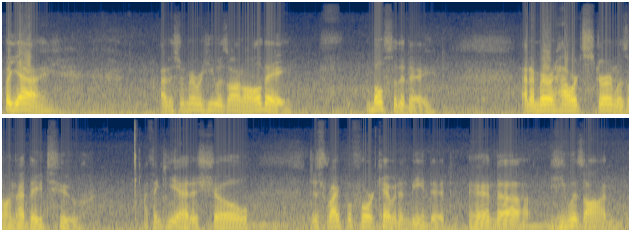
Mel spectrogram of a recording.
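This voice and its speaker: A middle-aged man telling a personal story in a loose, rambling way, full of "you know" and restarts. His voice sits at an ordinary pitch and carries emotion. A faint noise hums underneath. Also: lively intonation, moderate pace, long pauses, darkish tone, highs cut off. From Southern California. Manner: rambling, many fillers and self-corrections. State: emotional, choking up. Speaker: vlogger.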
